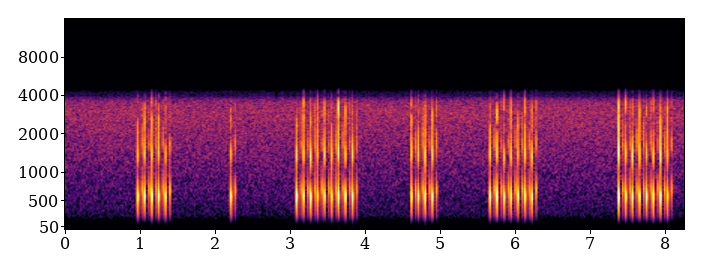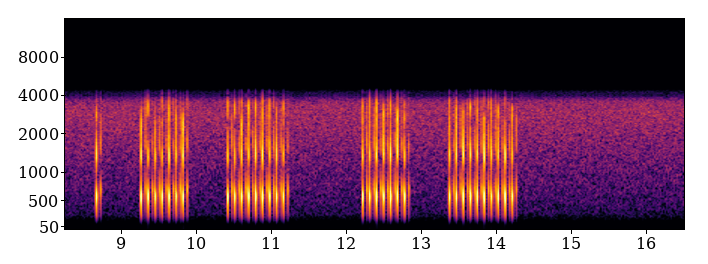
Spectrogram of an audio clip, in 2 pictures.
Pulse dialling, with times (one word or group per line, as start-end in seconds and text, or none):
1.0-1.4 5
2.2-2.3 1
3.1-3.9 9
4.6-5.0 4
5.7-6.3 7
7.4-8.1 8
8.7-8.8 1
9.3-9.9 7
10.4-11.3 9
12.2-12.9 7
13.4-14.3 0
